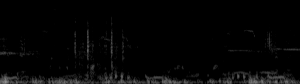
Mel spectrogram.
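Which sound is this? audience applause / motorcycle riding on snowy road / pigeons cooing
pigeons cooing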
